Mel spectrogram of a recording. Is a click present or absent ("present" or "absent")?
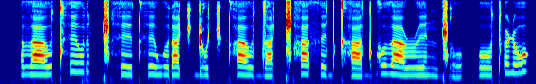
present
